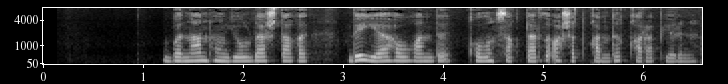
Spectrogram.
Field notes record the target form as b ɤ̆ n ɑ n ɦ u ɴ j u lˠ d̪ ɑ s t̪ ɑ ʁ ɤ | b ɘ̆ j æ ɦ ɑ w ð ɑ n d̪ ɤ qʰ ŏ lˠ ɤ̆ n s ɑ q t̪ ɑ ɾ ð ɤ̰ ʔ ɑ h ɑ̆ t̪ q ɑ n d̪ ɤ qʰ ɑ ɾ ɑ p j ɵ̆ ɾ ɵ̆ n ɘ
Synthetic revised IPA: b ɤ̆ n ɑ n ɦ u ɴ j u lˠ d̪ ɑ ʃ t̪ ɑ ʁ ɤ | b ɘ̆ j æ ɦ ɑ w ʁ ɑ n d̪ ɤ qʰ ŏ lˠ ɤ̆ n s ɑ q t̪ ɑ ɾ ð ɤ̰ ʔ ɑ ʃ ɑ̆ t̪ q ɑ n d̪ ɤ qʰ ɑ ɾ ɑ p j ɵ̆ ɾ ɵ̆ n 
